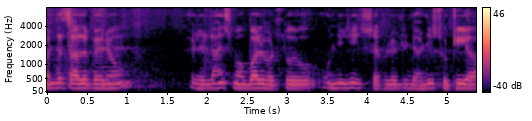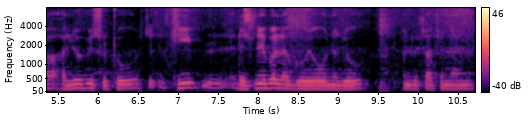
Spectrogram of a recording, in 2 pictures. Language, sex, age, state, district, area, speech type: Sindhi, male, 45-60, Gujarat, Surat, urban, spontaneous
